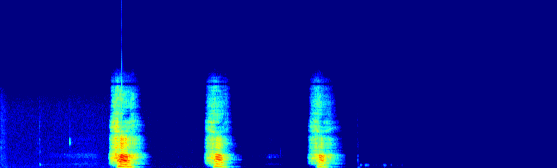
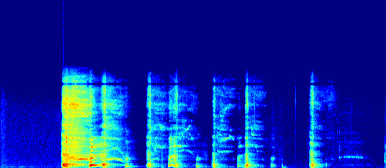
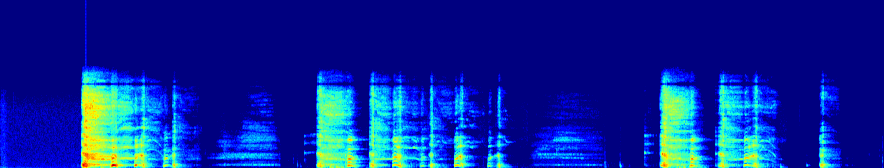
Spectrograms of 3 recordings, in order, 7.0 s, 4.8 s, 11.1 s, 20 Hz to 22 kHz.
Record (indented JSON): {
  "exhalation_length": "7.0 s",
  "exhalation_amplitude": 31195,
  "exhalation_signal_mean_std_ratio": 0.19,
  "cough_length": "4.8 s",
  "cough_amplitude": 25822,
  "cough_signal_mean_std_ratio": 0.26,
  "three_cough_length": "11.1 s",
  "three_cough_amplitude": 26961,
  "three_cough_signal_mean_std_ratio": 0.23,
  "survey_phase": "beta (2021-08-13 to 2022-03-07)",
  "age": "45-64",
  "gender": "Female",
  "wearing_mask": "No",
  "symptom_cough_any": true,
  "symptom_new_continuous_cough": true,
  "symptom_runny_or_blocked_nose": true,
  "symptom_headache": true,
  "symptom_change_to_sense_of_smell_or_taste": true,
  "symptom_loss_of_taste": true,
  "smoker_status": "Ex-smoker",
  "respiratory_condition_asthma": false,
  "respiratory_condition_other": false,
  "recruitment_source": "Test and Trace",
  "submission_delay": "2 days",
  "covid_test_result": "Positive",
  "covid_test_method": "RT-qPCR",
  "covid_ct_value": 20.3,
  "covid_ct_gene": "ORF1ab gene"
}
